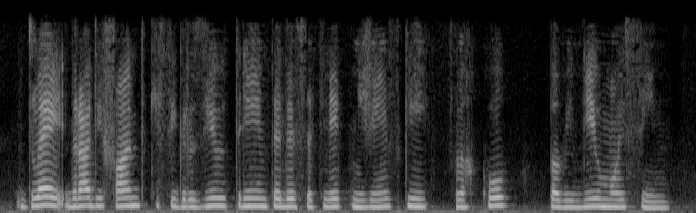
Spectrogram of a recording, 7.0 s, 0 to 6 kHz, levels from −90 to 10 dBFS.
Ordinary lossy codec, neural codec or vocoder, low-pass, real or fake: none; codec, 16 kHz, 1.1 kbps, Voila-Tokenizer; 5.4 kHz; fake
